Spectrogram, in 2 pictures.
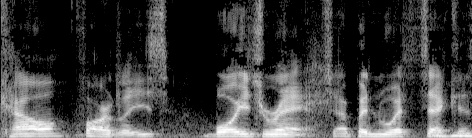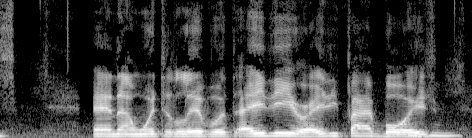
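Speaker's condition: Hemorrhagic stroke, hemorrhagic, basal ganglia

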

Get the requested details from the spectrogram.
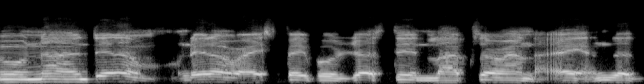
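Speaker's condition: Cerebellar ataxia; wheelchair user since

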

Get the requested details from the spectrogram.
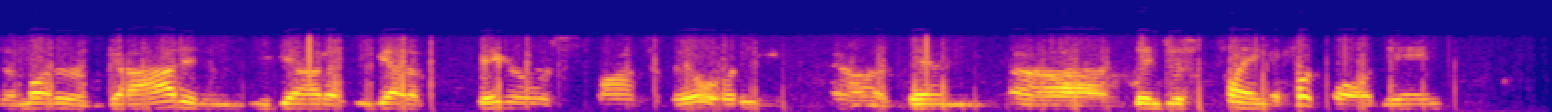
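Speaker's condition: No condition

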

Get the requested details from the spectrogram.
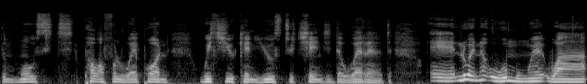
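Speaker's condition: No condition

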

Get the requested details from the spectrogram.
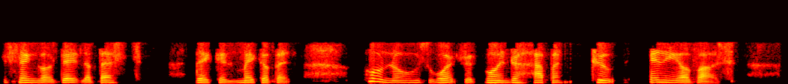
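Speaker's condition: ALS; genetic, initially thought sporadic, first signs voice and breathing while singing, ENT scope and brain, throat MRI clean; about 3 years since diagnosis, still dancing in advanced classes, getting harder; breathing changed while singing, could not sing, lost voice for teaching

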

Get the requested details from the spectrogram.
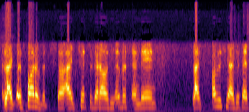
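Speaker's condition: No condition

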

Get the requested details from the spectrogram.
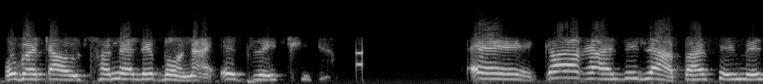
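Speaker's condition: Cerebral palsy; present from birth, affects walking and hand use, uses hands in a different way, takes her time; affects speech

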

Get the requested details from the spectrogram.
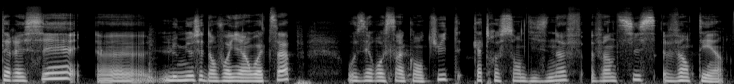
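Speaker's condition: No condition

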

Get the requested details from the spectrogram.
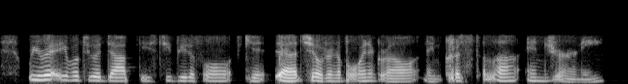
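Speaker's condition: Spasmodic dysphonia; muscle spasms break voice apart when speaking loudly or projecting

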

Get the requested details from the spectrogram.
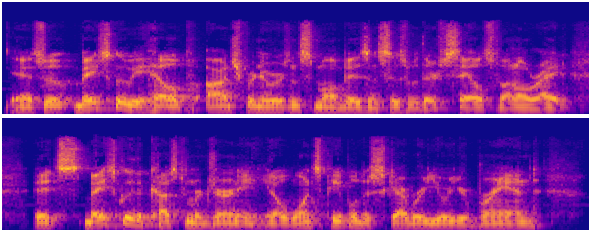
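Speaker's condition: No condition

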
